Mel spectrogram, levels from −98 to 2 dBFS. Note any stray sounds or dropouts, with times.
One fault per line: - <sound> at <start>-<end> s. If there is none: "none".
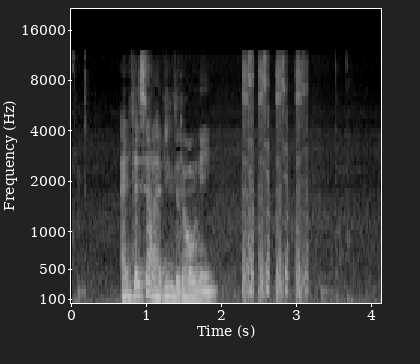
- laugh at 2.3-3.2 s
